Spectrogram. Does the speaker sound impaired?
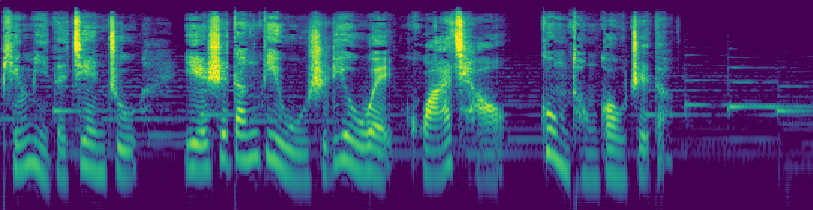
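No.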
